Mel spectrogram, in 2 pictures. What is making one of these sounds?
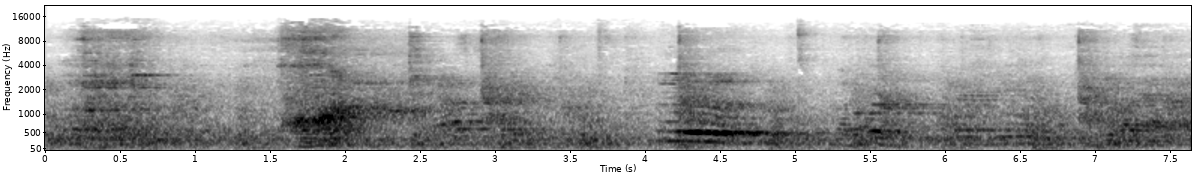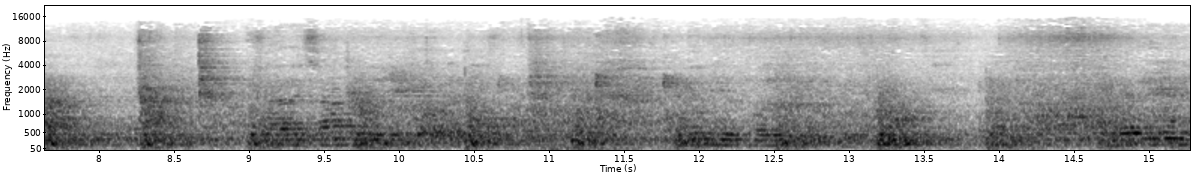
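Weight plates on a barbell clink softly as the bar is lowered and pressed up.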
